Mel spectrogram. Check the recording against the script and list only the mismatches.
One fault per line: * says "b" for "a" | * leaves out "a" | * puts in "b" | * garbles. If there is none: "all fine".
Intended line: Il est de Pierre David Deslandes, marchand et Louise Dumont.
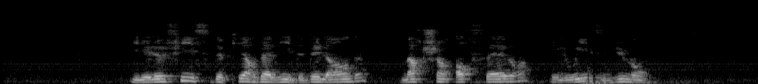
* puts in "le fils"
* puts in "orfèvre"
